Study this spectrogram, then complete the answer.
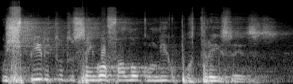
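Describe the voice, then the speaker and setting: A man preaching a fervent sermon with a Brazilian Portuguese accent, on a handheld mic, swelling into shouting. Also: sits high, lively intonation, moderate pace. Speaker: pastor. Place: large church hall. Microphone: handheld microphone. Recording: echoey hall with loud music. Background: loud worship music.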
